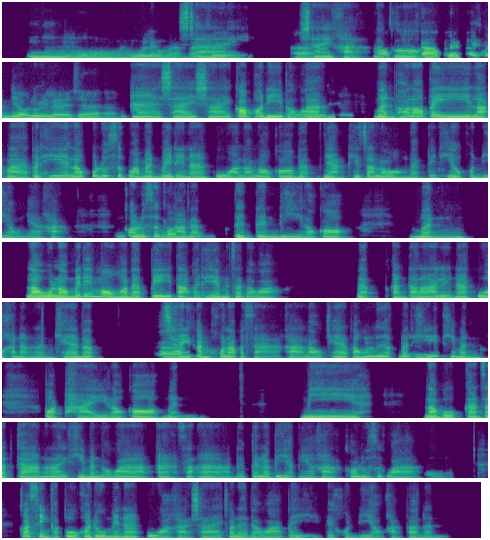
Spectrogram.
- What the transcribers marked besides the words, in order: tapping; tsk
- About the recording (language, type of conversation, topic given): Thai, unstructured, ถ้าพูดถึงความสุขจากการเดินทาง คุณอยากบอกว่าอะไร?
